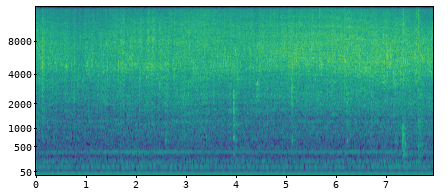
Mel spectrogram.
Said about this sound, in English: you gotta really infuse that rosemary into it with the baste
